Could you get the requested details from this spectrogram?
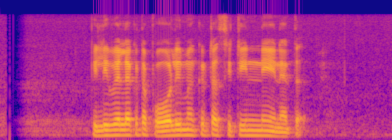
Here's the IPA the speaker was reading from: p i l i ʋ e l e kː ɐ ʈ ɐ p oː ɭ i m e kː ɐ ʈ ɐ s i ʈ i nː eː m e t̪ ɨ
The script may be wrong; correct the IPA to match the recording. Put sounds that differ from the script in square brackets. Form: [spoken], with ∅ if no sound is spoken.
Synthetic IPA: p i l i ʋ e l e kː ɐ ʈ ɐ p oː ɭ i m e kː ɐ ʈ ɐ s i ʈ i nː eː [n] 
